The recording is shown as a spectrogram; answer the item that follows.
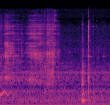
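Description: Long metal chopsticks scraping faintly against a plate and steamer while lifting a steamed fish, with a couple of sharp clicks near the end.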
